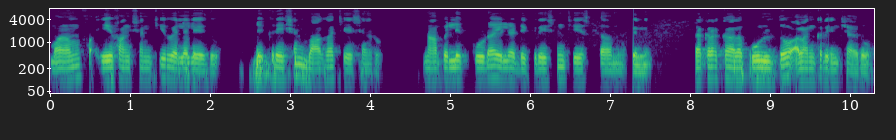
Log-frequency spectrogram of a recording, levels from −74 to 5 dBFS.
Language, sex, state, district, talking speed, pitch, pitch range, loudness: Telugu, male, Telangana, Nalgonda, 105 wpm, 105 Hz, 100-110 Hz, -17 LUFS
